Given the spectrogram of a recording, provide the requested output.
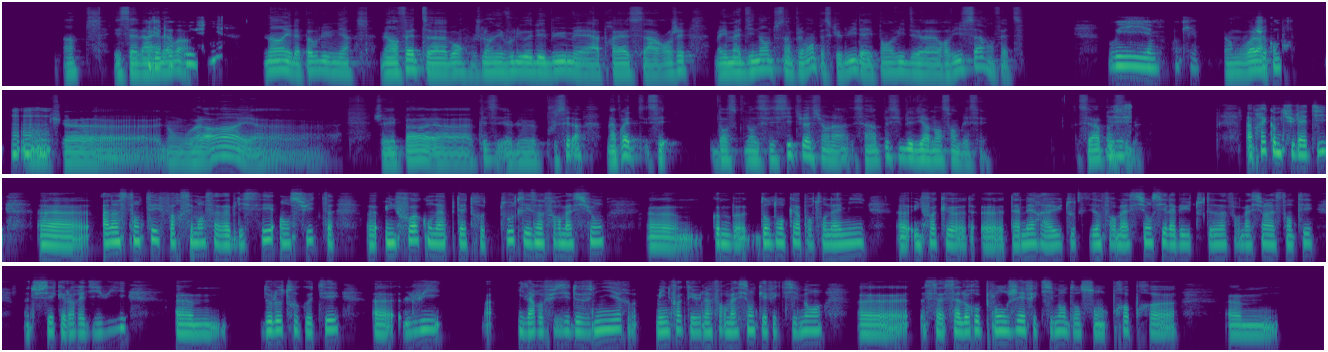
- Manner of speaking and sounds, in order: other background noise; unintelligible speech
- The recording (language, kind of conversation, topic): French, podcast, Comment dire non à un ami sans le blesser ?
